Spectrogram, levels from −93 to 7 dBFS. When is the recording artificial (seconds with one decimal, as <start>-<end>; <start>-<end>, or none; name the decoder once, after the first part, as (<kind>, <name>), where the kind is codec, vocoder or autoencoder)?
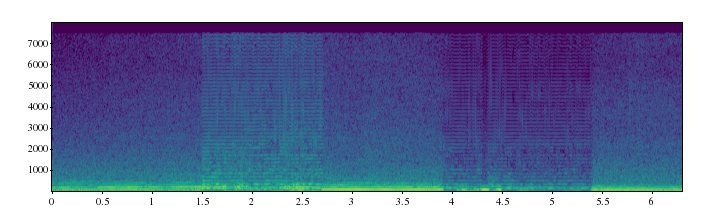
1.5-2.7 (vocoder, BigVGAN v2); 3.9-5.4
